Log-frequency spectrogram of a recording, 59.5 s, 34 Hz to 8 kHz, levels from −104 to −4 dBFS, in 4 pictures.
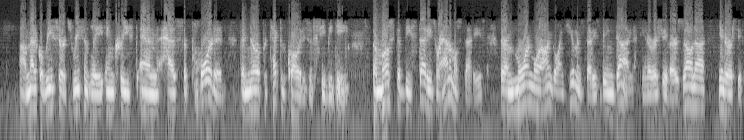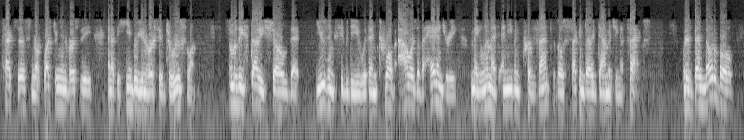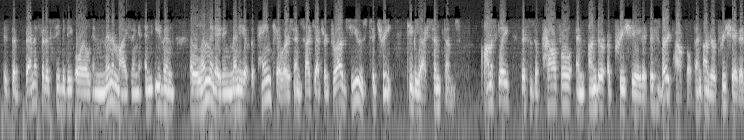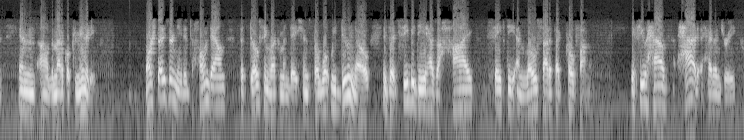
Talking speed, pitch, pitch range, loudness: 150 wpm, 125 Hz, 110-140 Hz, -21 LUFS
